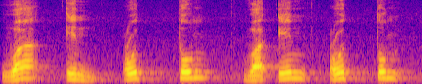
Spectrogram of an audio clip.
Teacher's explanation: نون ساکن کے بعد عین حرف حلقی ہے تو نون ساکن کو اظہار کے ساتھ پڑھیں گے، غنہ یا اخفا نہیں کریں گے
